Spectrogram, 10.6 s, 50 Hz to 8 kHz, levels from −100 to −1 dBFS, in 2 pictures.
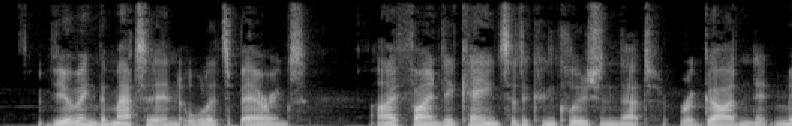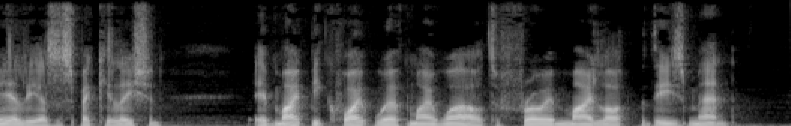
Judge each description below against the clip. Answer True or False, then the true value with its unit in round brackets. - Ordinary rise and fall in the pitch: True (5.0 semitones)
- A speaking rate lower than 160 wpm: False (200 wpm)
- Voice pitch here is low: True (110 Hz)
